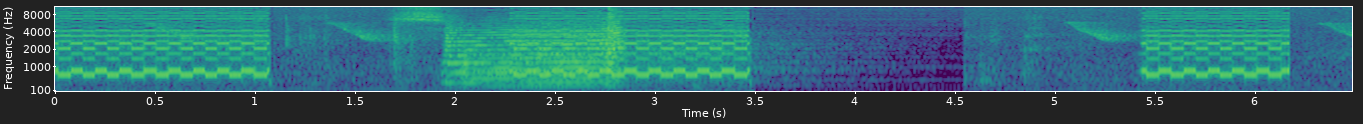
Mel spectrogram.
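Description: Electronic telephone ringer warbling rapidly between two pitches, in bursts of about a second: one at the start, another about three seconds in, and a third near the end.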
